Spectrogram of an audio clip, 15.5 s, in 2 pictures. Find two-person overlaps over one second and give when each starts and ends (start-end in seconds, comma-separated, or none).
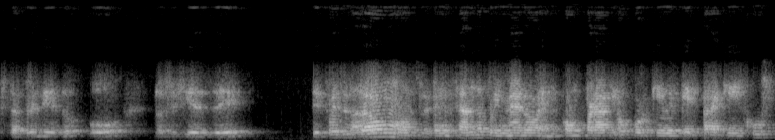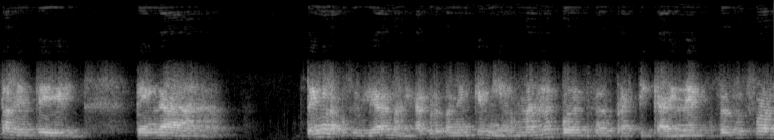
3.3-4.6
